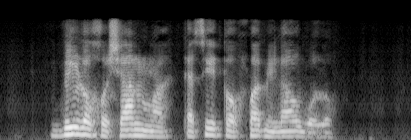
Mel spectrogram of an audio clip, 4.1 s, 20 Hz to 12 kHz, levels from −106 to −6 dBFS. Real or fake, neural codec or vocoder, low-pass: fake; codec, 16 kHz, 2 kbps, FreqCodec, smaller model; 7.2 kHz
